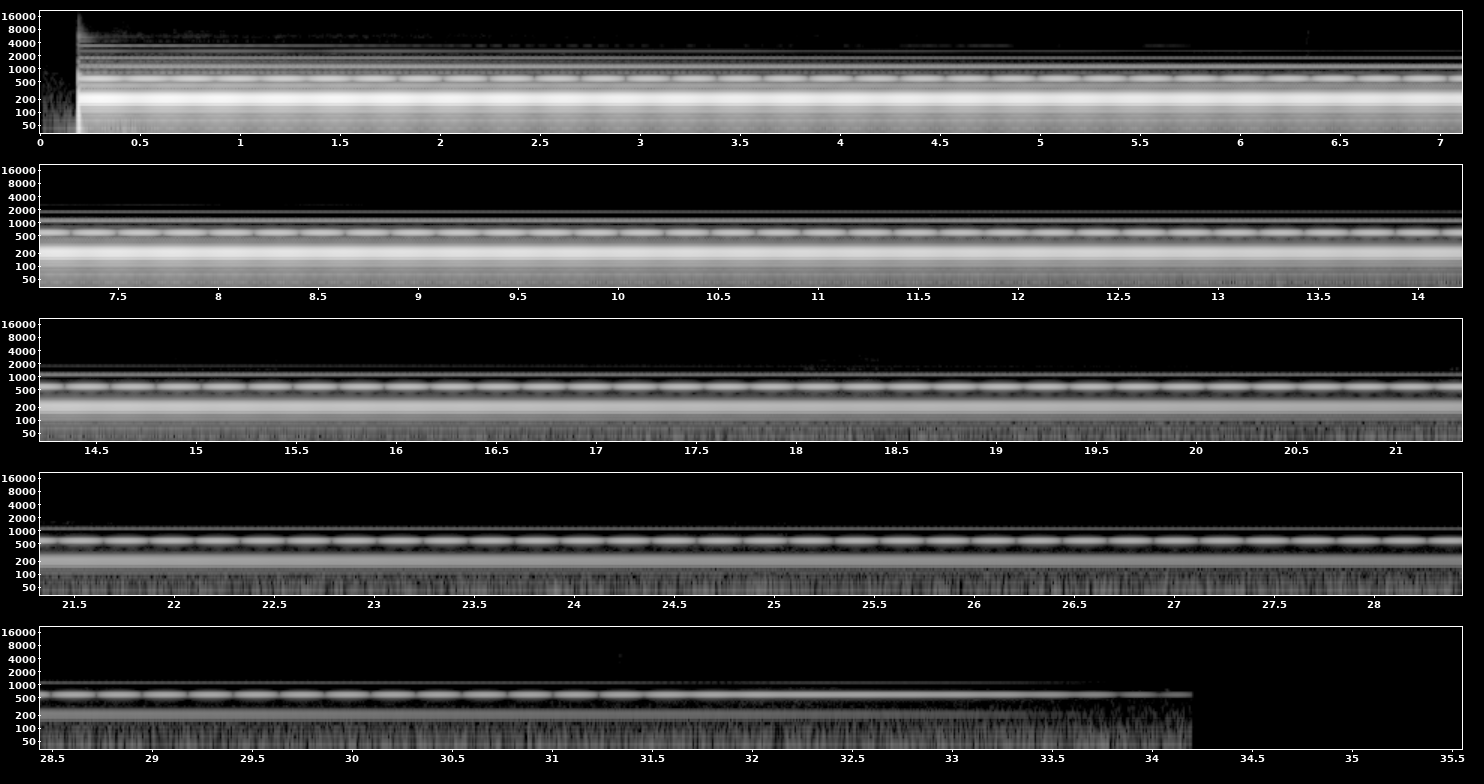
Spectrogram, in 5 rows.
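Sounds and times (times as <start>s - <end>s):
702g singing bowl: 0.0s - 34.0s.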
